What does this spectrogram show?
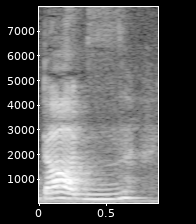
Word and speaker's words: dogs: When you say the word dogs, though, dogs, you'll notice that it's coming out Z because it's following a voiced sound like G.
